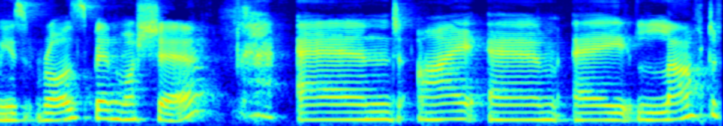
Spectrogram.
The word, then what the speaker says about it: Ben-Moshe: So my name is Roz Ben-Moshe, and I am a laughter for wellbeing and positivity expert, author, and academic.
